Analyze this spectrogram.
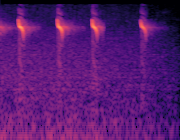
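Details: Hill prinia song used as a lure to make birds answer: four clean, piercing chirps that drop sharply in pitch, spaced about half a second apart.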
